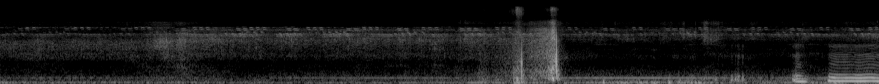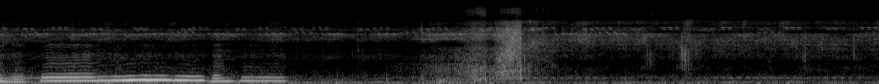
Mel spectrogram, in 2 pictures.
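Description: An animal's paws pad softly over forest ground.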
